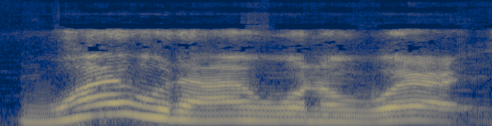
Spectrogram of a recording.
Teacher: 当读得比较快的时候，这个 wear it 这个 R 呢舌尖卷起来的动作几乎就没有了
